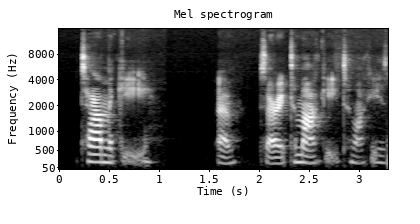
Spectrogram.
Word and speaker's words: Tamaki: I love how he can shift kind of like Tamaki. Tamaki. Tamaki. His name is Tamaki. I pronounce it Tamaki, but it's Tamaki.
